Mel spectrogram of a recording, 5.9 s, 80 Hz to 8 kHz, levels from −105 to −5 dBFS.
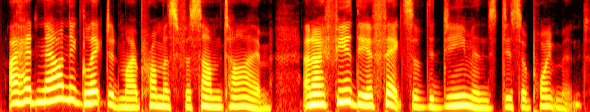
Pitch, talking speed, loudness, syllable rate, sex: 205 Hz, 185 wpm, -18 LUFS, 5.2 syllables/s, female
